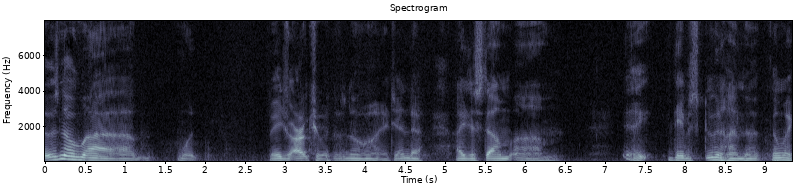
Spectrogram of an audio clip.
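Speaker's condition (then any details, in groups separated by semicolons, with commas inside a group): Parkinson's disease; high fall risk, trips over own feet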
